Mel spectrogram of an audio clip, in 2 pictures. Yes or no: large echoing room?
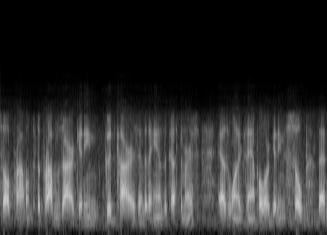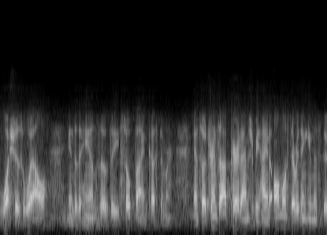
no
